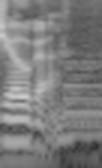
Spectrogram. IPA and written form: ˈjoʊɡə (Yoga)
